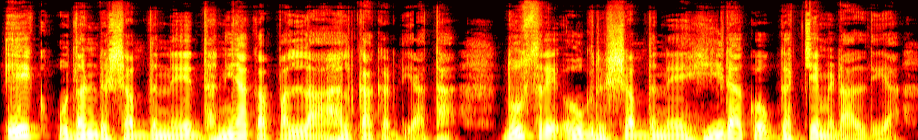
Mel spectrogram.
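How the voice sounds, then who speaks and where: Husky male audiobook narrator. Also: lowish voice, measured pace, dry recording. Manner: dramatic storytelling. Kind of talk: audiobook reading of a classic novel.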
